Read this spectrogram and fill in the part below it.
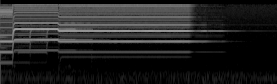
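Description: Electronic synth chords play loudly through loudspeakers.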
